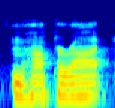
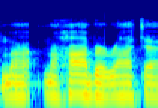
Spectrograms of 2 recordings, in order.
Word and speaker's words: Mahabharata: the Ramayana and the Mahabharata which is spelled like Mahabharata but I think they pronounce it Mahabharat yeah mostly but anyway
